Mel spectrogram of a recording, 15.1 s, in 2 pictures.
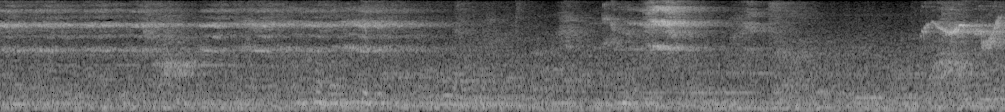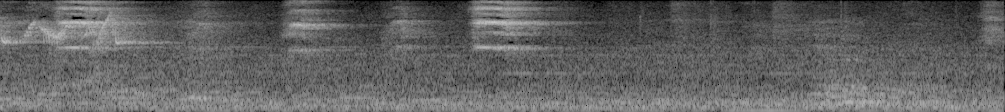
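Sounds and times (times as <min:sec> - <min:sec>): birds calling: 0:00.0 - 0:03.4, 0:04.1 - 0:12.2
steady background hum: 0:00.0 - 0:15.0.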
